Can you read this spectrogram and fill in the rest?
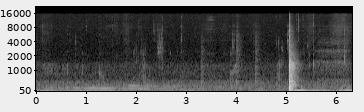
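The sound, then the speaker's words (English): Quiet slurping and swallowing sounds of someone taking a drink of water to cleanse the palate, followed by a single sharp knock like a bottle being set down, with no talking. “I'm gonna, I'm gonna take a drink of water real quick and try to cleanse the palate.”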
